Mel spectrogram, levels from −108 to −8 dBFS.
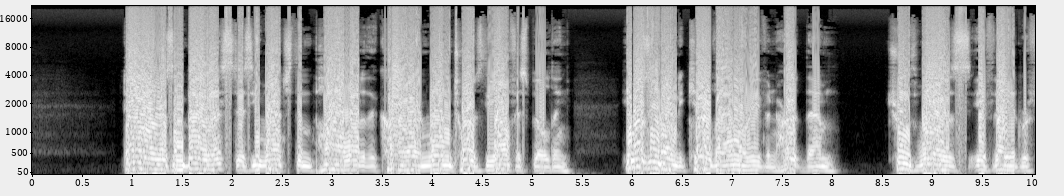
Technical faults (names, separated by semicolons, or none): integer overflow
